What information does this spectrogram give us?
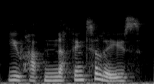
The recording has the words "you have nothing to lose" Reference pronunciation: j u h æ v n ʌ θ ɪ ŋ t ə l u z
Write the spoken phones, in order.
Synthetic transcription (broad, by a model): j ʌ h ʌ v n ʌ θ ɪ ŋ t ə l u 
